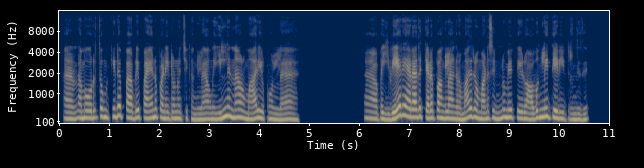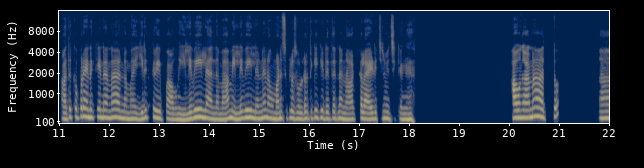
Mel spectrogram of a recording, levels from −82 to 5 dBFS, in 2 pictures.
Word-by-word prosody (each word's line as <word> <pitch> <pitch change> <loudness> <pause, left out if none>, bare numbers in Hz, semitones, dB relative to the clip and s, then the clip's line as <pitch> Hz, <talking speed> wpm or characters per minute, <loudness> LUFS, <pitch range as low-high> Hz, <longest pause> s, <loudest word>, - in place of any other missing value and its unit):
அம் 200 0 -1
நம்ம 220 +1 +1
ஒருத்தங்க 235 +2 0
கிட்ட 270 +3 +1
இப்ப 250 -2 -2
அப்டியே 230 +3 -1
பயணம் 230 +4 +1
பண்ணிட்டோம்னு 210 -1 -1
வச்சுக்கோங்களேன். 185 -2 -4
அவங்க 190 0 -2
இல்லன்னா 255 -1 +3
ஒரு 225 - -1
மாரி 200 +5 +1
இருக்கும்ல. 190 -4 -3 1.7
அ, - - -6 0.2
அப்ப 200 - -5
இ - - -1
வேற 260 +9 +6
யாராவது 255 0 +4
கிடப்பாங்களாங்கற 215 -3 +1
மாதிரி 260 +6 +1
நம்ம 220 -5 +1
மனசு 210 +3 -2
இன்னுமே 245 +3 +2
தேடும் 205 -3 0
அவங்களே 250 +7 +3
தேடிட்டுருந்துது. 180 -5 -1 0.6
அதுக்கப்புறம் 255 +5 0
எனக்கு 245 0 0
என்னன்னா, 240 0 +1 0.2
நம்ம 200 -1 0 0.2
இருக்குற 240 +3 -2
இப்ப 200 +2 -11
அவங்க 180 0 -1
இல்லவே 205 +8 +3
இல்ல. 235 -1 +3
அந்த 185 -1 -2
மேம் 210 +5 +1
இல்லவே 220 +5 +2
இல்லன்னு, 220 +2 +1
நம்ம 215 -2 0
மனசுக்குள்ள 215 +2 -2
சொல்றதுக்கே 210 +4 -3
கிட்டத்தட்ட 210 -1 -3
நாட்கள் 190 +3 -2
ஆயிடுச்சின்னு 200 +3 -2
வச்சுக்கங்க. 180 0 -4 2.1
அவங்க 235 +1 +4
ஆனா, 260 +4 +3 0.3
தொ 275 - 0 0.9
அ - - 0
215 Hz, 140 wpm, -23 LUFS, 195-240 Hz, 2.1 s, வேற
